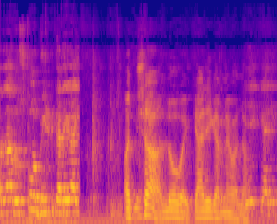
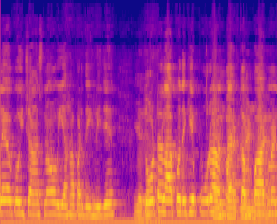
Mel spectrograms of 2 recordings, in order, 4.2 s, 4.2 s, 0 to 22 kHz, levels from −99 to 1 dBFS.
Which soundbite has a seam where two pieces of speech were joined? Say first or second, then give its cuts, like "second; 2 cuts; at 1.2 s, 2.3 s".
first; 1 cut; at 1.2 s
